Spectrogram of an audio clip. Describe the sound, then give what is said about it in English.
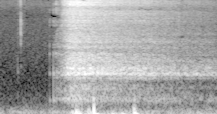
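A single deep breath drawn in during a breathing exercise, lasting about a second. It is an airy, rushing inhale with a few soft low thumps and a faint tonal edge, and no talking. “We're going to take a deep breath in. Hold it.”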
